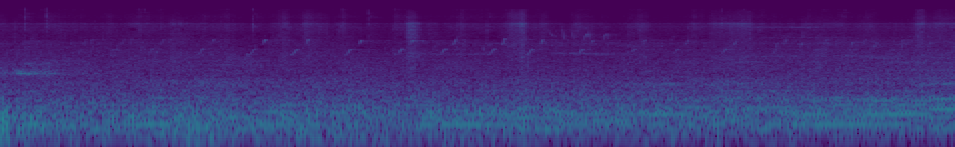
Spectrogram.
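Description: Steady background ambience with small birds chirping in short rising notes, a string of them in the first half, and a few faint clicks.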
